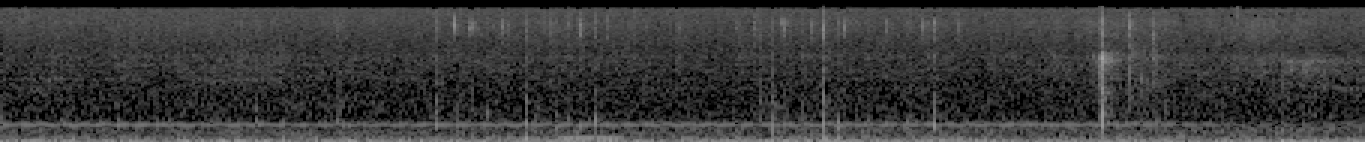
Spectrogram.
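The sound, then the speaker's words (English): Soft, irregular clicks of someone typing on a laptop keyboard, quiet, with a steady electrical hum underneath and no one speaking. “This keyboard also takes a little bit of getting used to for me.”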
